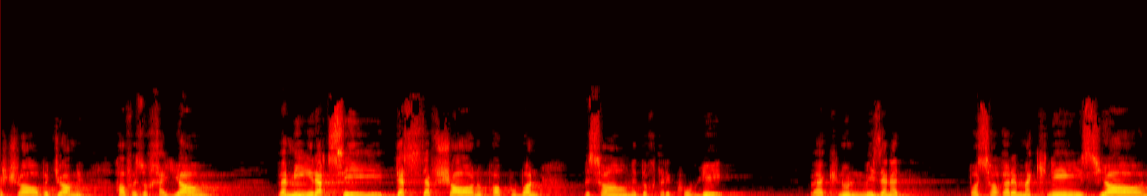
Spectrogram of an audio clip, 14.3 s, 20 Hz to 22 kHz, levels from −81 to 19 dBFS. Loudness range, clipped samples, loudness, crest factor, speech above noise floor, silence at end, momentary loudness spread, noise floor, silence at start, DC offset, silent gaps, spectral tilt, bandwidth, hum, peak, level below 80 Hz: 6 LU; under 0.1%; -22 LUFS; 20 dB; 36 dB; 0 s; 13 LU; -57 dBFS; 0 s; under 0.1%; none; -6.5 dB/octave; 11 kHz; none; -2 dBFS; -64 dBFS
